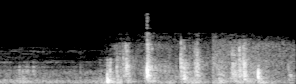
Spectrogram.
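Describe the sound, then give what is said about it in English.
A door opens after a brief quiet moment, with a sharp click followed by a short run of rattling and scraping movement, moderately loud, with no voices. “Oh, I forgot to knock. I'm terribly sorry.”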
